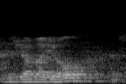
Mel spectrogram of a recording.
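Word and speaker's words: Llavallol: Now what's interesting about Dnipro is that I remember being in Javayol, that's how this suburb of Buenos Aires is pronounced in Argentinian Spanish, and I met people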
